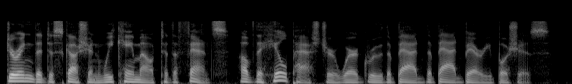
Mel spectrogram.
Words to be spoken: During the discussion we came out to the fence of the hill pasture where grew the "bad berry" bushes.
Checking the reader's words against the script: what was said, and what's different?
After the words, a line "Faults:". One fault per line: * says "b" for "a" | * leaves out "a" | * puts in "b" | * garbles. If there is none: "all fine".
During the discussion we came out to the fence of the hill pasture where grew the "bad the bad berry" bushes.
Faults:
* puts in "the bad"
